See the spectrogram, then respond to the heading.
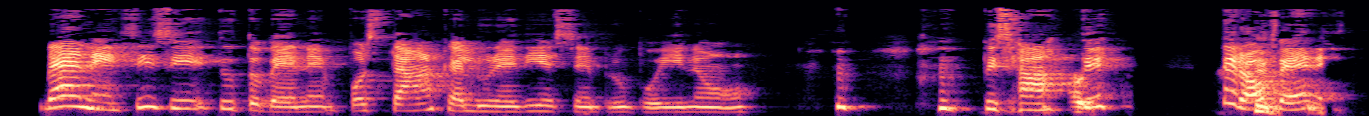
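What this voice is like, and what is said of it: Tuscan Italian accent. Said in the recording (Italian): “hai un accento stupendo ... Sono toscana ... Sono di Siena.”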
